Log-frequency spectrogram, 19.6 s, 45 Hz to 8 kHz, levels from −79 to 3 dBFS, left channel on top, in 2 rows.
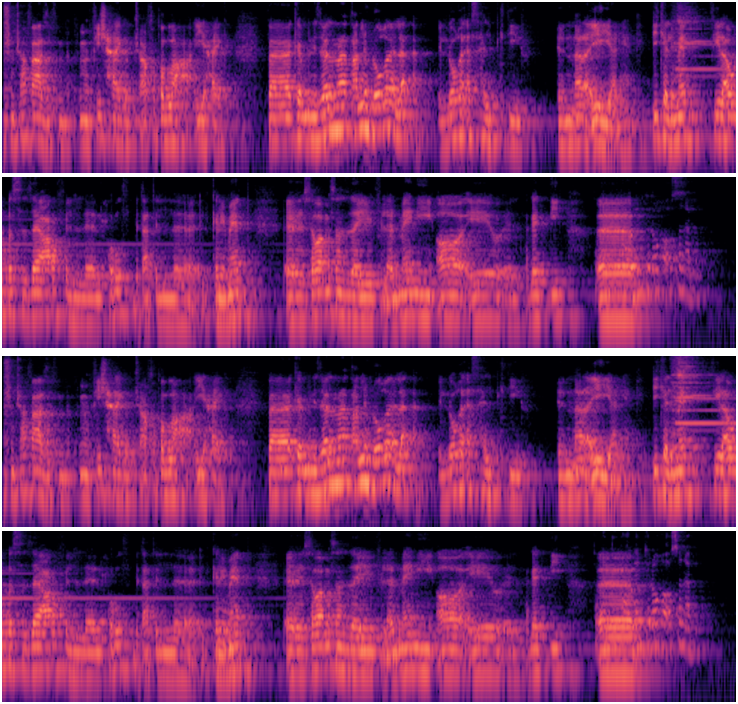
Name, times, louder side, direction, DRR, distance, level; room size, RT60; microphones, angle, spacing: voice 1, 0.0-6.9 7.4-8.4 8.7-9.1 9.4-12.9 13.5-18.2, left 1 dB, 20° left, 4 dB, 1.1 m, -24 dB
voice 2, 7.6-8.0 12.6-13.0 17.7-19.0, right 3 dB, 90° right, 6 dB, 1.1 m, -33 dB
sound 1, 8.9-12.7 13.7-13.9, right 7 dB, 30° right, 0.5 m, -37 dB
15.5 x 6.7 x 5.3 m, 0.99 s
head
